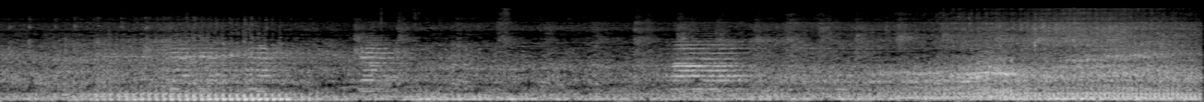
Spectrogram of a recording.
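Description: Traffic heard from inside a car cabin: the car's steady low engine hum, with two short car-horn toots, one about two and a half seconds in and another near the middle.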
